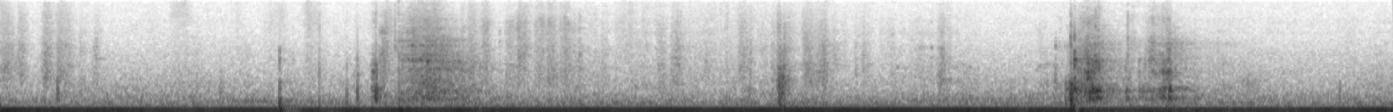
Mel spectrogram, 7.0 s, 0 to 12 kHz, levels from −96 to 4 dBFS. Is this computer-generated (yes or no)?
no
